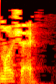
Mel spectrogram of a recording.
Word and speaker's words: Moshe: You know, I saw bits and pieces of Kings and Gods, the you know, most recent Moses movie, and they did say his name right, it's Moshe, but they never did bother to explain what it means.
